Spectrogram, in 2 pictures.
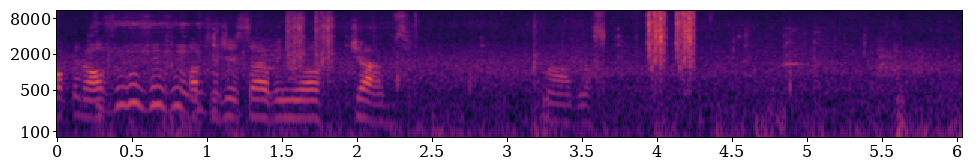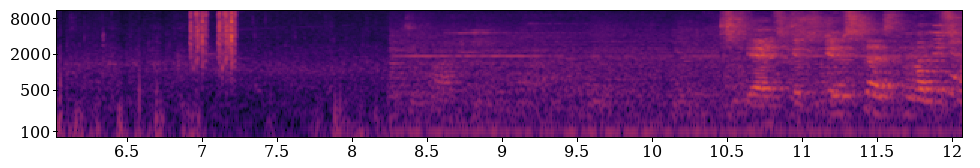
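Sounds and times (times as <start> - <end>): camera shutter clicking: 1.5 - 1.9, 3.9 - 4.3, 6.9 - 7.3.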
